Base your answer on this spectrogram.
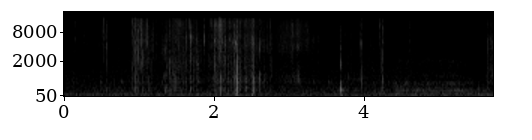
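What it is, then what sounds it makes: Plastic zip bag with cloth inside. A clear plastic zip bag with a rolled green microfiber cloth inside is held between both palms while fingertips squeeze and rub it, crinkling the plastic. Bright, sharp crackles and crinkles come in quick bursts, densest and loudest in the middle. They then thin out to softer rustling with a few isolated snaps.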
